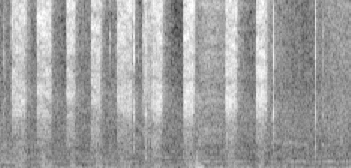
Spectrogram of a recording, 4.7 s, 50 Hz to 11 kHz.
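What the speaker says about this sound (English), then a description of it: "take some spray paint and we'll spray so we don't have to worry about any rust" Repeated bursts of aerosol spray paint hissing in short pulses over drilled holes during a gooseneck trailer hitch installation on a 2015 GMC Sierra 3500, several quick sprays with brief pauses between, fairly close and loud.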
